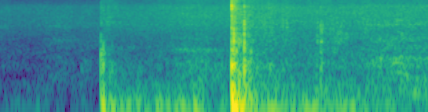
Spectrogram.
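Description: A football struck by a foot in a penalty kick: one sharp thud a little over a second in, after a brief moment of dead silence.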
